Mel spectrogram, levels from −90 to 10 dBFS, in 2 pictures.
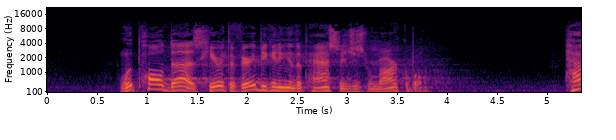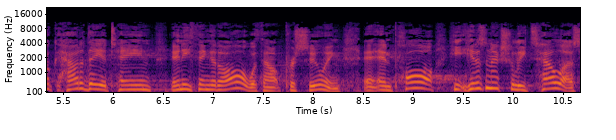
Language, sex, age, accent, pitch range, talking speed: English, male, 40-59, American, 145-200 Hz, 180 wpm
